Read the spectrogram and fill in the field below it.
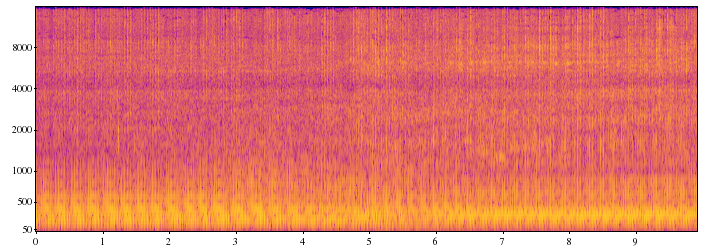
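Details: Refurbished Shindaiwa power broom with new carburetor, gaskets, carb screws and recoil, no air filter fitted: small two-stroke buzzing at steady speed with an even, clean note, no misfire or rattle. Running properly after the rebuild.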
